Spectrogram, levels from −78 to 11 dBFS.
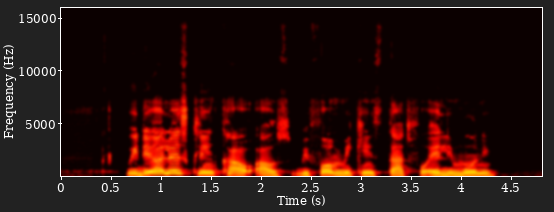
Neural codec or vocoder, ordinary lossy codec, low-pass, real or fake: none; none; 14.4 kHz; real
